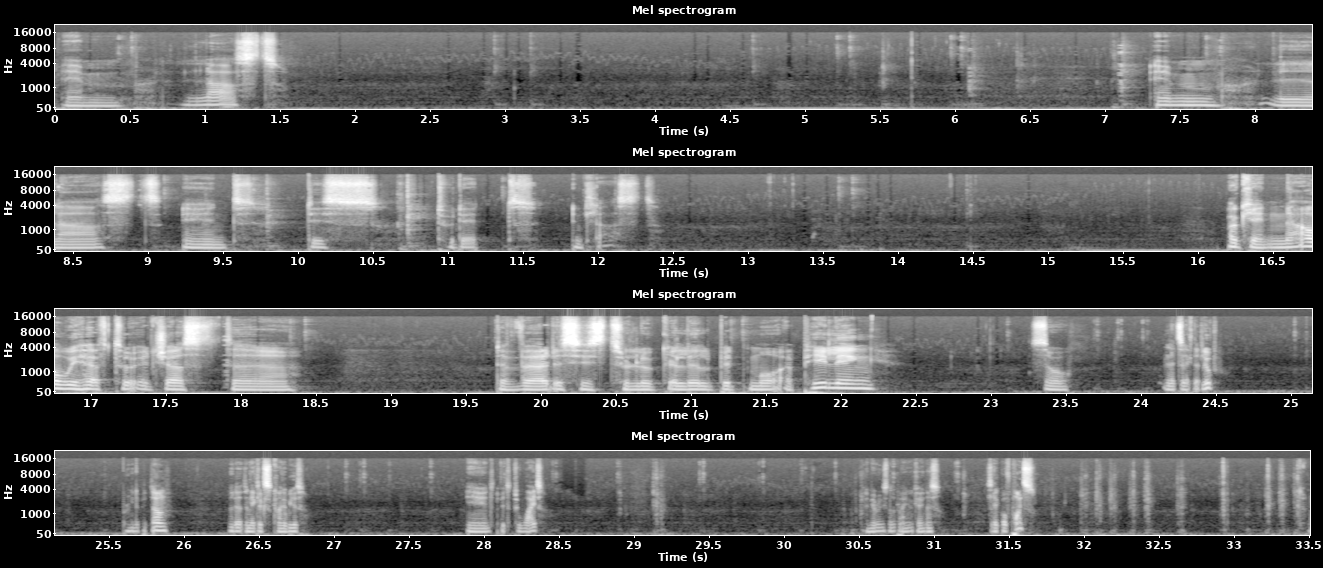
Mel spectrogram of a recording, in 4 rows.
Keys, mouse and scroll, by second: 0.5 m, 1.0-1.4 scroll down 1, 1.4-5.3 middle drag, 5.3 click, 7.7 m, 8.1 middle click, 9.1 click, 11.4 m, 11.9 middle click, 12.4-13.7 scroll down 1, 13.7 click, 14.4-18.4 middle drag, 18.4 click, 19.8 click, 20.6-21.3 scroll up 3, 21.3 click, 22.1 click, 23.2 scroll down 1, 23.5 scroll up 1, 23.7 click, 24.0 alt+click, 25.1 middle click, 25.8 click, 25.9-26.4 scroll up 1, 26.4 click, 26.6 click, 27.2 click, 27.3 click, 28.1 click, 29.4-30.8 drag, 31.6-32.0 scroll up 1, 32.0 ctrl+z, 32.0-33.5 ctrl+z.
